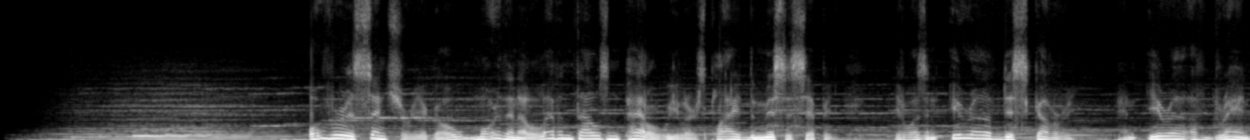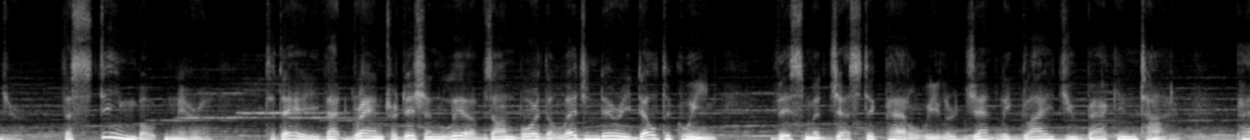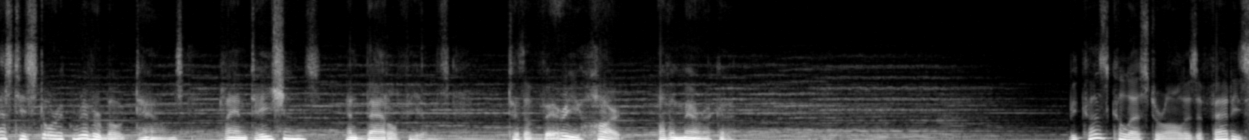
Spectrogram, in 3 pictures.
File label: narration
